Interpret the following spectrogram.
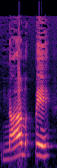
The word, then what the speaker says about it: Phnom Penh: CLMV business conclave इन नाम पे Cambodia. Cambodia की राजधानी क्या है, तो कंबोडिया की राजधानी PHNOM PENH है। तो इसको क्या बोलते हैं, तो पी साइलेंट है तो नाम पे बोलते हैं।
